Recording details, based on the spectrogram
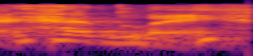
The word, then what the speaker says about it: Headlee: Headlee, just like it's spelled. – Okay, Headlee.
